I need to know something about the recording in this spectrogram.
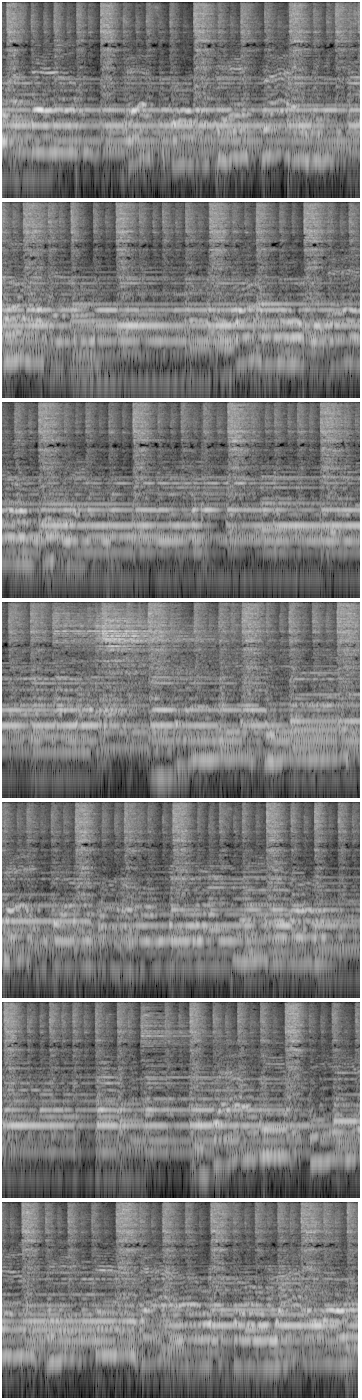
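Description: Live cover of a song by a small band: strummed acoustic guitar, electric guitar and a drum kit keeping a steady beat, with a male voice singing over them.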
